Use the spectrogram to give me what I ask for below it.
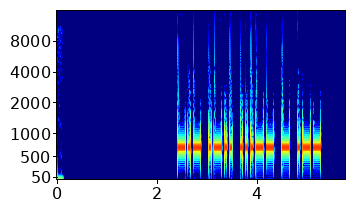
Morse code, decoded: KL3TW

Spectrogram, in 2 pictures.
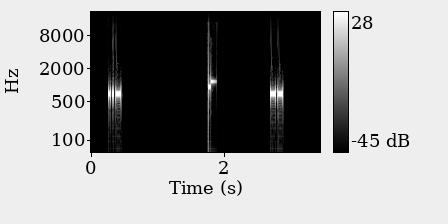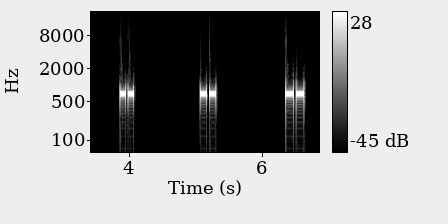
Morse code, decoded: U MMMM

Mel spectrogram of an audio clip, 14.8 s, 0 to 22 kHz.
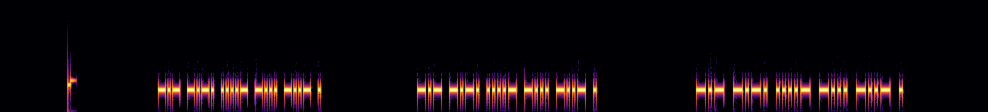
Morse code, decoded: KC4BXE KC4BXE KC4BXE

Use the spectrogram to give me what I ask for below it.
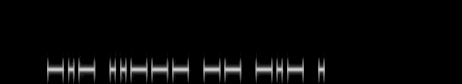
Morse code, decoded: K2MKE

